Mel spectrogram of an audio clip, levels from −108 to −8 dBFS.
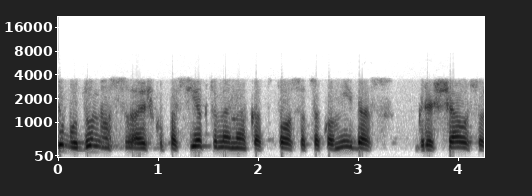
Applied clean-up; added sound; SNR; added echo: none; none; none; none.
